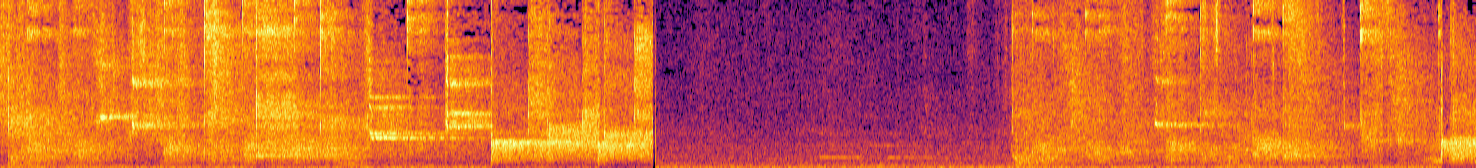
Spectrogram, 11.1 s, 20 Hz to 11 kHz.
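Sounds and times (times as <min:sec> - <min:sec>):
table tennis ball pinging: 0:00.0 - 0:04.9, 0:07.6 - 0:11.0
low hum: 0:04.9 - 0:10.8.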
